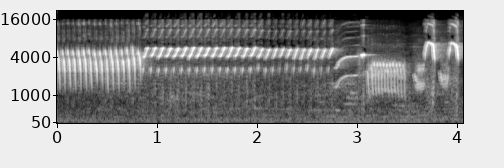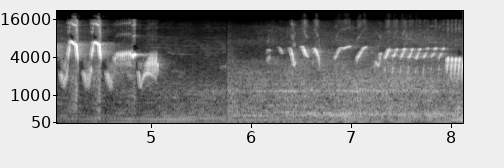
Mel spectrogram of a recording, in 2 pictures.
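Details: Canary song meant as a lesson for young birds learning to sing: a sustained rapid trill, then sharp chips and buzzy bursts, a brief pause, and quick upslurred whistles.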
